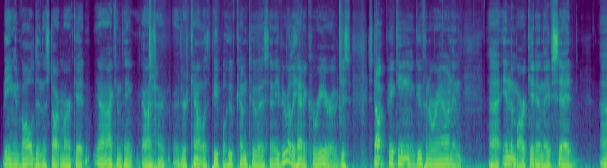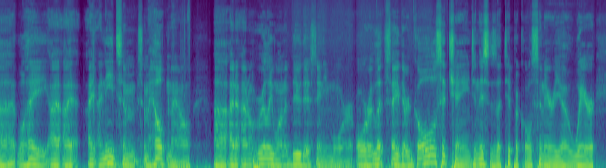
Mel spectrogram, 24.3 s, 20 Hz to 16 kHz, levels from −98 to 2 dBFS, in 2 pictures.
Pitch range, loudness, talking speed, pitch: 100-120 Hz, -21 LUFS, 195 wpm, 110 Hz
